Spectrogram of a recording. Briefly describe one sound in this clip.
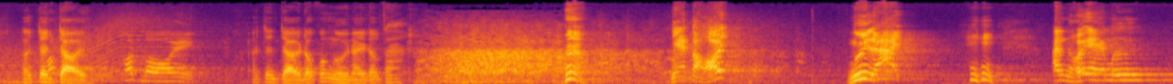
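A man answers into a microphone.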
